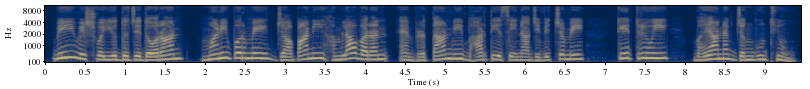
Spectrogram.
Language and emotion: Sindhi, neutral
